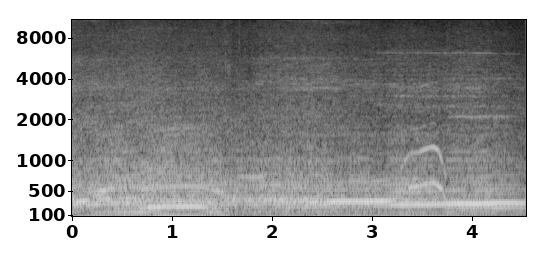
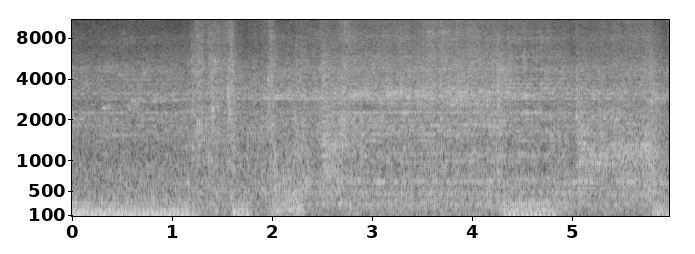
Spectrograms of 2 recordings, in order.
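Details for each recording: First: Off-road truck "Banana" heard from inside the cab: steady low hum under the engine note as it revs; exhaust drones through the body, sounding too tough inside though good outside. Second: Off-road truck "Banana", started up: even idle, three clean rev blips settling back, full smooth exhaust with a little beef and no rasp or rattle; normal exhaust note.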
